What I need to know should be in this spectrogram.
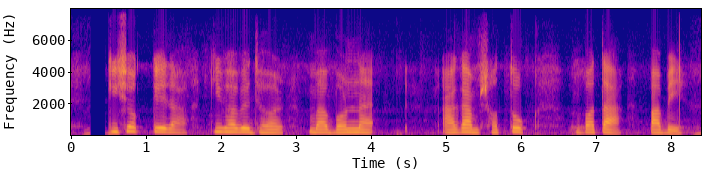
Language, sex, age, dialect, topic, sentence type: Bengali, female, 18-24, Rajbangshi, agriculture, question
